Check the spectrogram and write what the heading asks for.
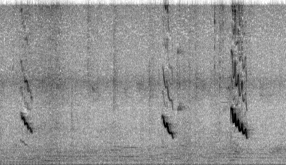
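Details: Lemon-bellied white-eye (Zosterops chloris maxi, Lombok or Sumbawa), lure song for an unresponsive bird: three brief, high, downward-slurred notes spread over a few seconds against a noisy hum.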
